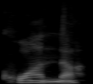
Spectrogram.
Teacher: We don't have to say that T, quanta. We can say quanna. Both are correct.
